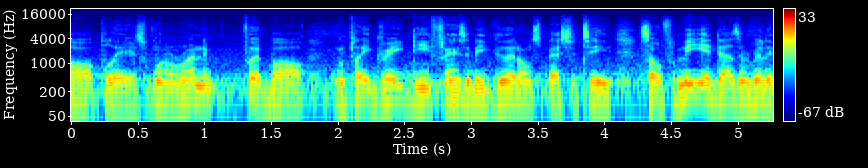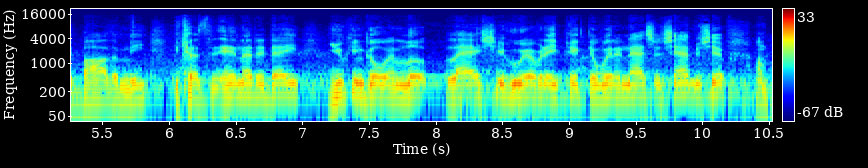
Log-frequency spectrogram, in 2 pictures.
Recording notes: live from SWAC Media Day in Birmingham, Alabama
